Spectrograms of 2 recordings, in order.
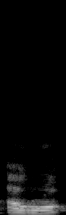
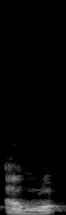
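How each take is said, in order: No difference in how they are said.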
